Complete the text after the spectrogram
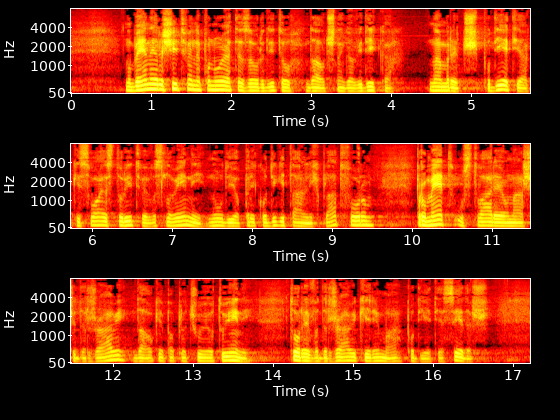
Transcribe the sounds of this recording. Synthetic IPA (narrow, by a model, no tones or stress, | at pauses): nɔbɛːnɛɾɛʃit̪ʋɛnɛpɔnuːjat̪ɛzauɾɛd̪it̪ɛwd̪awt͡ʃnɛɡaʋid̪iːkʰa | namɾɛt͡ʃpɔd̪jeːt̪jakisʋɔːjɛst̪ɔɾiːt̪ʋɛʋəslɔʋeːnijinuːd̪ijɔpɾeːkɔd̪iɡit̪aːlnixplat̪foːɾm | pɾɔmɛt̪ust̪ʋaːɾʲjajɔwnaːʃid̪əɾʒaːʋid̪awkɛpaplat͡ʃuːjɛjɔt̪ujiːni | t̪oːɾɛjʋəd̪əɾʒaːʋikeːɾimapɔd̪jeːt̪jɛseːd̪ɛʃ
